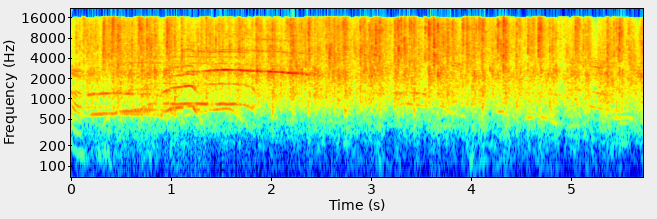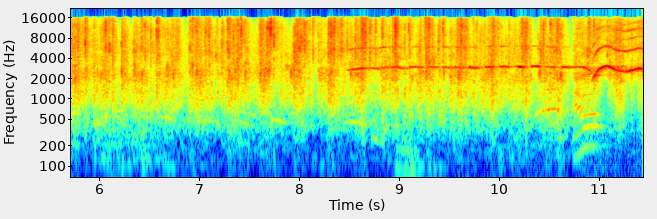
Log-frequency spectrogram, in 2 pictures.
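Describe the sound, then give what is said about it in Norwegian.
A crowd applauds steadily at the end of the evening's show, dense clapping filling the whole stretch with whistles and cheers rising above it; loud and sustained without a break. “så kan vi ta imot hyllesten.”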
